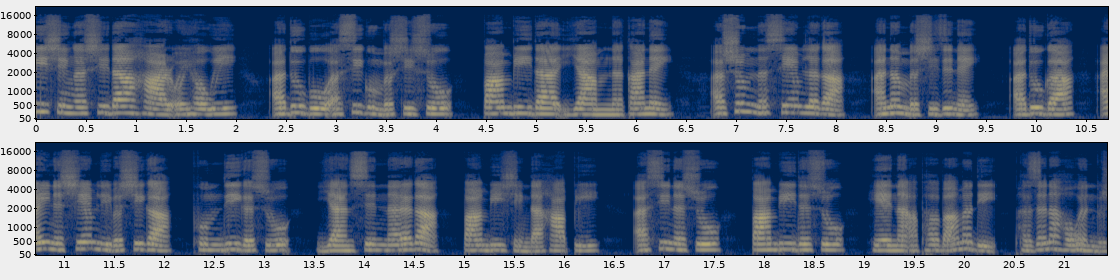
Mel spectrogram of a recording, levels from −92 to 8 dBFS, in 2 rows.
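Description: From the first second to the end, the speech carries a channel delay (doubling): one side of the stereo pair runs about 40 ms behind the other, and when the two get folded down to mono you hear both copies at equal strength. At 40 ms the late copy doesn't blend in as thickness. It sits just apart, so every syllable gets a quick slap right behind it, a hollow doubled edge that never lets up.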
